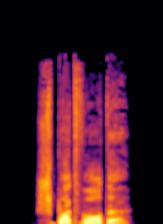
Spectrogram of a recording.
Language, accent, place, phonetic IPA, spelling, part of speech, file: German, Germany, Berlin, [ˈʃpɔtˌvɔʁtə], Spottworte, noun, De-Spottworte.ogg
- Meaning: dative singular of Spottwort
